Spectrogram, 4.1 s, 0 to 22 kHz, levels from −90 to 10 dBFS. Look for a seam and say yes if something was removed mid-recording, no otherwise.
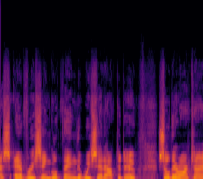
no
